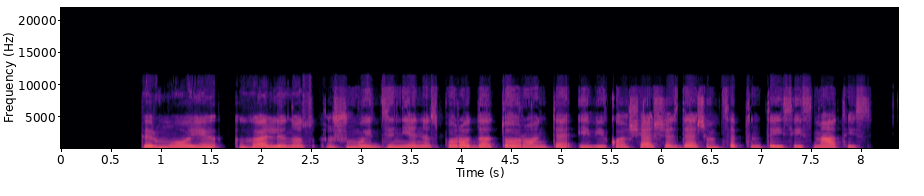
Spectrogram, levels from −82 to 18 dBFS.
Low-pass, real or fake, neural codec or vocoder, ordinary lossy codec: 10.8 kHz; real; none; Opus, 16 kbps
